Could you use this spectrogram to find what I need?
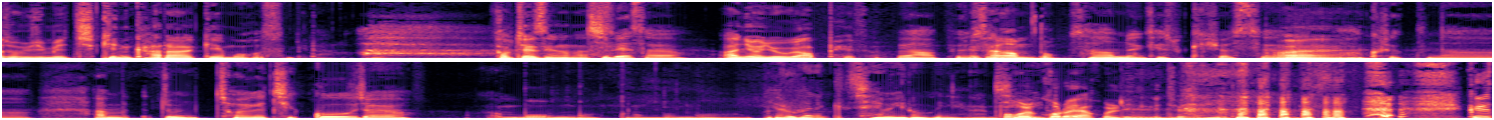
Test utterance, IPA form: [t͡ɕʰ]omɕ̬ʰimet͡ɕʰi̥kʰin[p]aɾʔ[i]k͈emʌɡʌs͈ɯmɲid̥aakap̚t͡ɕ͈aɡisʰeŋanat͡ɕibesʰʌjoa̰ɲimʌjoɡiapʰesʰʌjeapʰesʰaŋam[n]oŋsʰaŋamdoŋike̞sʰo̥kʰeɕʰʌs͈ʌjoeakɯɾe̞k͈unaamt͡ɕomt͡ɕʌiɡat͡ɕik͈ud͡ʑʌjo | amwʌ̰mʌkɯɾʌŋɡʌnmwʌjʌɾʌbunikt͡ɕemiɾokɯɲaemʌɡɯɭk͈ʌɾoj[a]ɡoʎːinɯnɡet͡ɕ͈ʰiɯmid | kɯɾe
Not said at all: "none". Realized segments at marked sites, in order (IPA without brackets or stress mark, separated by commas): t͡ɕ, k, a, d, a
